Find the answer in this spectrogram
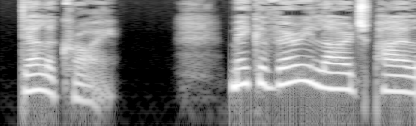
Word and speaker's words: Delacroix: Bobby and Harry Jones and Dickie Delacroix, the people in the town pronounce his name, Delacroix, make a very large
